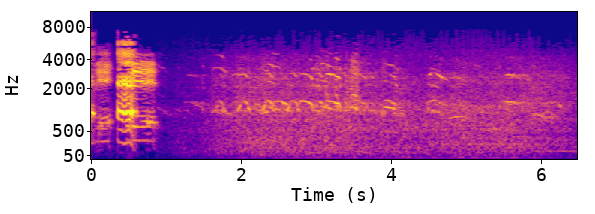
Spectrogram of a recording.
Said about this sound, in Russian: Поговорили утки, взмахнули крыльями и полетели темной ночью во двор, где был закопан Яхимка.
